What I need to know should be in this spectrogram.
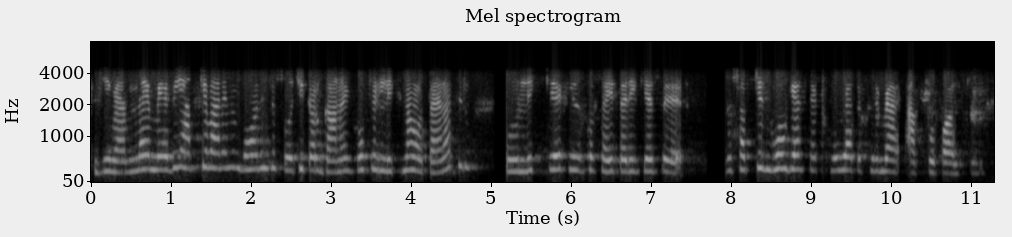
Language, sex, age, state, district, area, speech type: Hindi, female, 18-30, Bihar, Begusarai, urban, conversation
